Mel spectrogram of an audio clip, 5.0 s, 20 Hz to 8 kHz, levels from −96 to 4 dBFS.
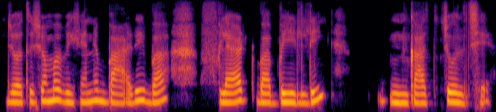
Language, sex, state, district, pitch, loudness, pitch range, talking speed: Bengali, female, West Bengal, North 24 Parganas, 210 Hz, -21 LUFS, 200-230 Hz, 130 wpm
